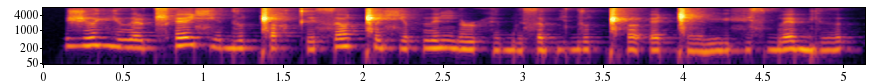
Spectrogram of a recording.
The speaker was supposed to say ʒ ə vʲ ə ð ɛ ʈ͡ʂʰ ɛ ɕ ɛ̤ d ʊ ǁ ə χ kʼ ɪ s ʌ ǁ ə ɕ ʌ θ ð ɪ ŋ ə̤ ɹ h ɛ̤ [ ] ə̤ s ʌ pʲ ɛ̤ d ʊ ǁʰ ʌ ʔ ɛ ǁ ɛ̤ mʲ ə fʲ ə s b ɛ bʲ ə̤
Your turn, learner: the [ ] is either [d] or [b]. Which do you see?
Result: b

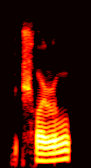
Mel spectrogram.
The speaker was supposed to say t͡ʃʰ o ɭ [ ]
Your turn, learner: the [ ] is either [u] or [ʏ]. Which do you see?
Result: u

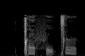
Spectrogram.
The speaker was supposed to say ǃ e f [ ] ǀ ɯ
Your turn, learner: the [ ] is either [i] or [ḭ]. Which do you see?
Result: ḭ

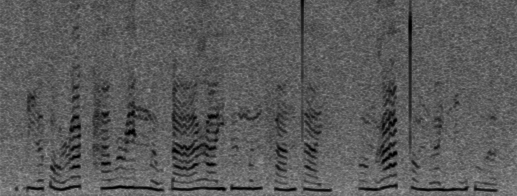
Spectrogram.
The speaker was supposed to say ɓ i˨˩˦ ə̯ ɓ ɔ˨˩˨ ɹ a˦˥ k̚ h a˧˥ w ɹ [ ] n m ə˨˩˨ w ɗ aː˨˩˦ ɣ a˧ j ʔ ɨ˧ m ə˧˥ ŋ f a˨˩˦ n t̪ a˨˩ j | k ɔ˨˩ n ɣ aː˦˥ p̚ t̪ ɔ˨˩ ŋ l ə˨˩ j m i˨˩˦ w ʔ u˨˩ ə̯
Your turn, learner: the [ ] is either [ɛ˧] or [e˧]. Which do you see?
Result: e˧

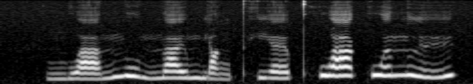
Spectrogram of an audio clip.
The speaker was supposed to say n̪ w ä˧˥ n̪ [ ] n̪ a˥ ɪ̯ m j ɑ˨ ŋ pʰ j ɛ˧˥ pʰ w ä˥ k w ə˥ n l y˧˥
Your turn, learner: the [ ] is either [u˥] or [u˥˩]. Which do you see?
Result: u˥˩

